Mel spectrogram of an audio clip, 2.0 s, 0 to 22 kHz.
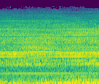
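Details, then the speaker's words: Bobcat T66 R-series track loader with Bosch diesel fuel system, 287 hours, after fuel filter and water separator replacement: the electric priming pump gives a steady even hum with no engine firing while it fills the fuel system before starting. "So right now it's filling the whole system. It's priming it, and that display in the dash will shut off once it's fully primed."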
